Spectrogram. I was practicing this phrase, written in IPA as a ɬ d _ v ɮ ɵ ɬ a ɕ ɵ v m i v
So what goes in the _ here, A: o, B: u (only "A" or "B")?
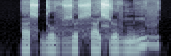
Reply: A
